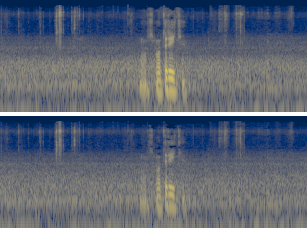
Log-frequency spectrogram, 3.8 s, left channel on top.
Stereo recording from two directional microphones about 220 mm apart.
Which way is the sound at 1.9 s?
30° left (ahead or behind).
